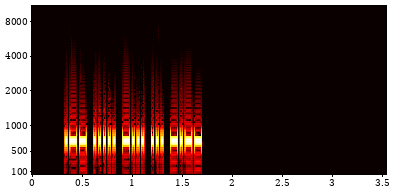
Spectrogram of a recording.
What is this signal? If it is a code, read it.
Morse code, heard as a keyed tone, about 48 wpm, 700 Hz. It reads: W5BSY
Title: USA Call Signs - 5 Characters - Repeated 2x - 50wpm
